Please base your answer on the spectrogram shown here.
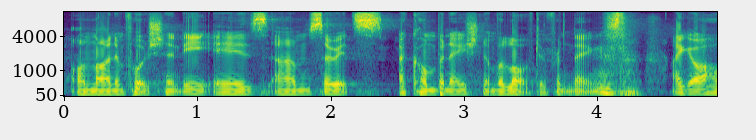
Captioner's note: chuckles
